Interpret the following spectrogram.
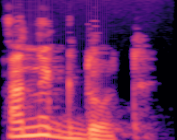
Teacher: Чуємо дзвінкий звук «г». Під впливом дзвінкого «д» глухий «к» одзвінчується, перетворюється на дзвінкий «г».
